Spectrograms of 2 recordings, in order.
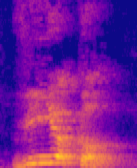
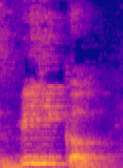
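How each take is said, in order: First: "vehicle" as VEE-uh-kul, silent H; British pronunciation. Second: "vehicle" as VEE-hi-kul, H sounded; American pronunciation. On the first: Teacher showing learners British "vehicle", VEE-uh-kul. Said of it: "It's British pronunciation". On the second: Teacher showing learners American "vehicle", VEE-hi-kul. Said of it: "its American pronunciation is". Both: Shown as a demonstration.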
